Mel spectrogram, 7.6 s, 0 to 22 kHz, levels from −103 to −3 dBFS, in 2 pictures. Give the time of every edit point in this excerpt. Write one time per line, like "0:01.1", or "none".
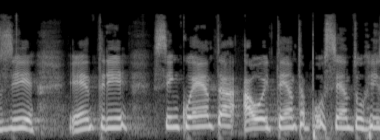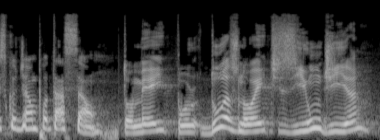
0:04.9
